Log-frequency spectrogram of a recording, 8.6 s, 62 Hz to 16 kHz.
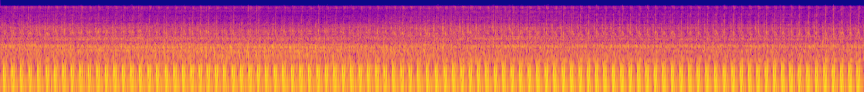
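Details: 2018 Yamaha Tricker XG250 single at idle, about four beats a second, with a light metallic clatter over each beat; slack cam chain from a loose cam chain tensioner, tensioner being adjusted (stock tensioner is automatic).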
